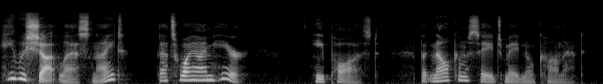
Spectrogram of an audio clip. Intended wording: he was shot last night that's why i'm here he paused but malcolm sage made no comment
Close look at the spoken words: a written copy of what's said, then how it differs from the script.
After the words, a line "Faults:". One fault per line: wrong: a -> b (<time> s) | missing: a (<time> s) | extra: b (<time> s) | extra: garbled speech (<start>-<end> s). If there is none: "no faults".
he was shot last night that's why i'm here he paused but malcolm sage made no comment
Faults:
no faults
